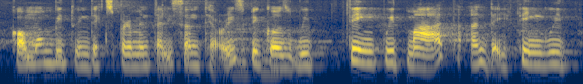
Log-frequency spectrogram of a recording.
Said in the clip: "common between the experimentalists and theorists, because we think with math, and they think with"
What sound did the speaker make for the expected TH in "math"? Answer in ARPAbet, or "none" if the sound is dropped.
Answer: T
